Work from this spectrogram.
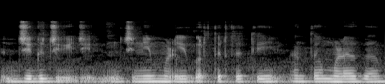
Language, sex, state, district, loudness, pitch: Kannada, male, Karnataka, Belgaum, -16 LUFS, 130 Hz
